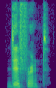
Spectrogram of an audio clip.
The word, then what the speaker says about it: different: a listen and practice the vowel immediately after a stressed syllable is sometimes not pronounced average different separate comfortable interesting vegetable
